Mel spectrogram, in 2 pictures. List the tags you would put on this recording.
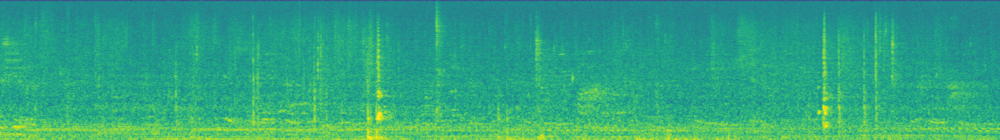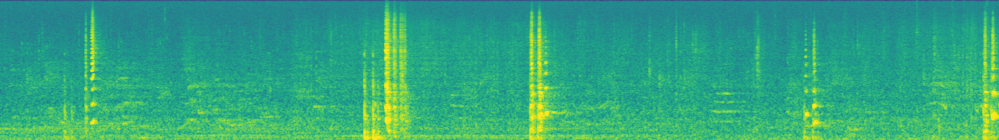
Soundscapes > Urban
creak
hull
rope
small-boat
squeak
Venezia
Venice
Venise

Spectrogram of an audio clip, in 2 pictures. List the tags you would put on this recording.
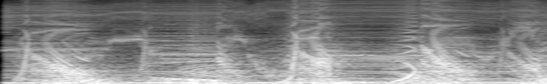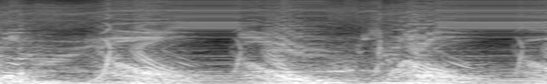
Sound effects > Electronic / Design
Experimental
Trippy
Glitch
Creatures
Automata
Analog
Noise
Creature
Trippin
Droid
Buzz
Abstract
Robotic
Synthesis
Alien
Mechanical
Drone
Spacey
FX
Otherworldly
Neurosis
Digital

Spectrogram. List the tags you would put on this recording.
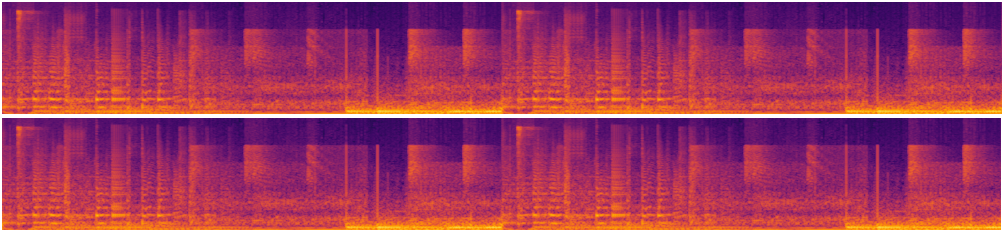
Instrument samples > Percussion
Alien
Packs
Industrial
Loopable
Ambient
Dark
Soundtrack
Drum
Loop
Weird

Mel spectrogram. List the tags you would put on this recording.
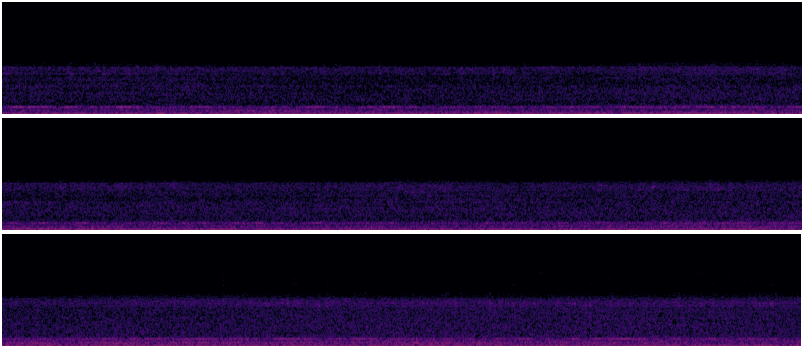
Soundscapes > Nature
sound-installation
weather-data
phenological-recording
raspberry-pi
nature
soundscape
natural-soundscape
modified-soundscape
field-recording
alice-holt-forest
data-to-sound
Dendrophone
artistic-intervention

